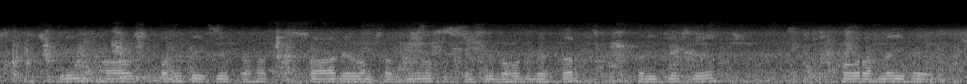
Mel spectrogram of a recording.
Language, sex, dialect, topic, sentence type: Magahi, male, Central/Standard, agriculture, statement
